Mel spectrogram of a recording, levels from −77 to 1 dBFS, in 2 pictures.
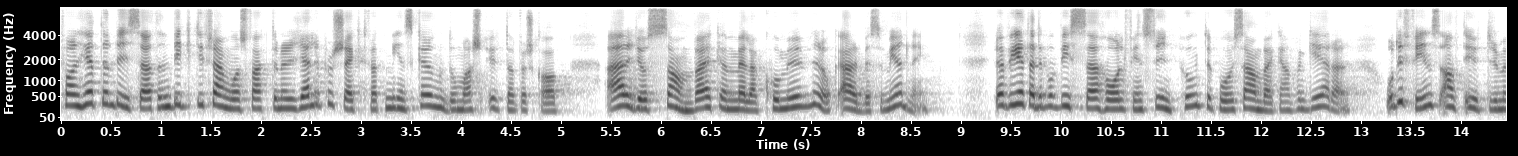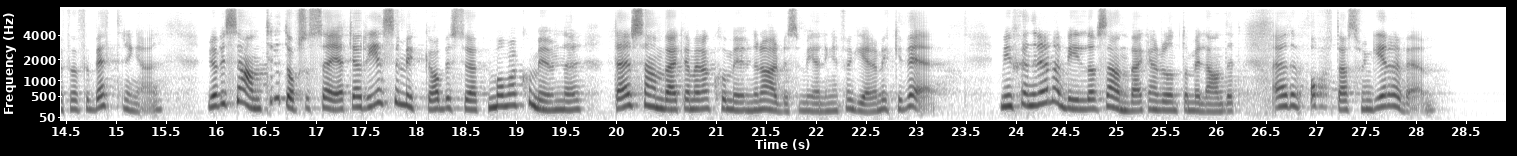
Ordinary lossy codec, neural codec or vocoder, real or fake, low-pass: none; codec, 16 kHz, about 1 kbps, DyCAST, with the encoder's durations; fake; none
